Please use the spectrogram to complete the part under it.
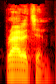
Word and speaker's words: Bradenton: Bradenton. – Bradenton.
